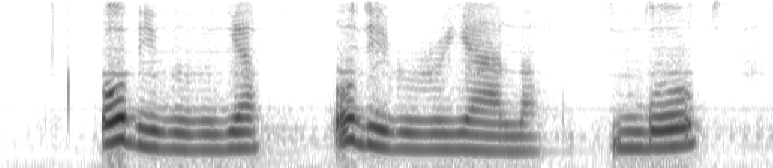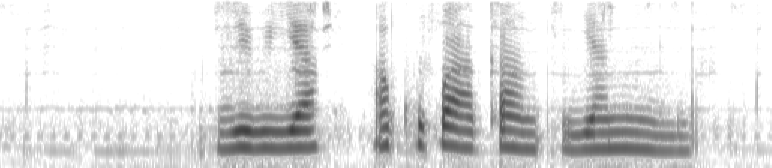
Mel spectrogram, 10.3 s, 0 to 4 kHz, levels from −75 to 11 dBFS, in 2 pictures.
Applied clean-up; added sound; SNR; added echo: neural separator model SepFormer DNS4.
